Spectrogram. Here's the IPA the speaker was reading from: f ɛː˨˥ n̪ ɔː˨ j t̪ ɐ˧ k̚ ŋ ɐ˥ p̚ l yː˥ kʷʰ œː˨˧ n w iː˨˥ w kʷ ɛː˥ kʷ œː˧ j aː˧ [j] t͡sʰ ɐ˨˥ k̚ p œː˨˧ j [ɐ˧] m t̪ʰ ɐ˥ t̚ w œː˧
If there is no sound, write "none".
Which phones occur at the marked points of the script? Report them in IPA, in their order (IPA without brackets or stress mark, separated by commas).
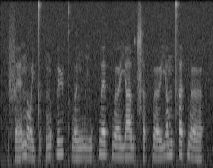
w, ɐ˥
